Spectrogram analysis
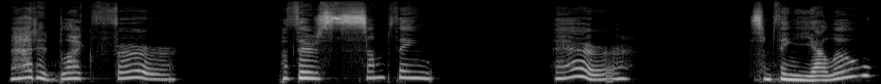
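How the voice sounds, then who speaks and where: A woman performs a fierce huntress carrying grief, in a dramatic fantasy ASMR roleplay. Her voice sits a little high. She draws her words out very slowly and deliberately, breaking them with halting, emotional pauses. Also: full character voice. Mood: wary, curious. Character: fierce grieving huntress interrogating a captured werewolf.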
